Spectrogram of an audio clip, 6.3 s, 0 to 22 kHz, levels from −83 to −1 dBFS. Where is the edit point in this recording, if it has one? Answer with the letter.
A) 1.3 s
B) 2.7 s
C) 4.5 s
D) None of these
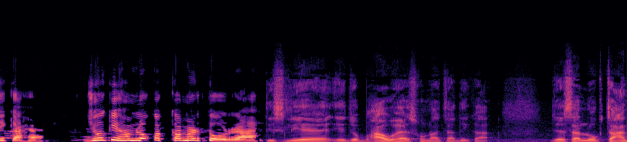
B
